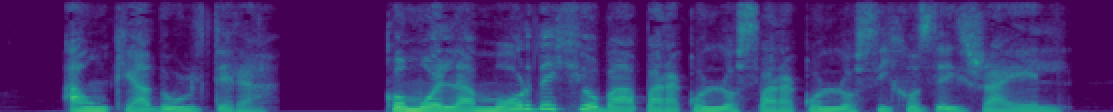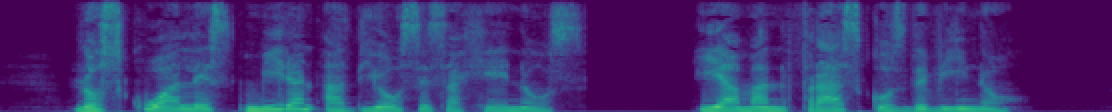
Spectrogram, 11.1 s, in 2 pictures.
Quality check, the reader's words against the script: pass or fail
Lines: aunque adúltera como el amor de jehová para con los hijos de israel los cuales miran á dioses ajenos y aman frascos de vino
fail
